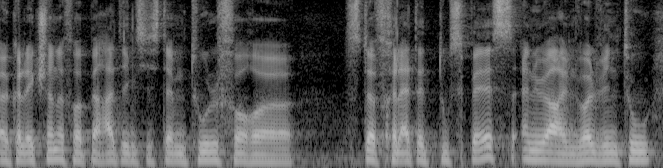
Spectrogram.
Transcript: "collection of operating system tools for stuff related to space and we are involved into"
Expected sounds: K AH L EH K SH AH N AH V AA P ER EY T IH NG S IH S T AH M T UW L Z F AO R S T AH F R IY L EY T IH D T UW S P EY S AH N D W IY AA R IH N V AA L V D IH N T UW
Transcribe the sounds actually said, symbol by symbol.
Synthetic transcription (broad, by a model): K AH L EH K SH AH N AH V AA P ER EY T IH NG S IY S T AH M T UW L F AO R S T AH F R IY L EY T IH D T UW S P EY S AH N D W IY AA R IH N V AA L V IH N T UW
